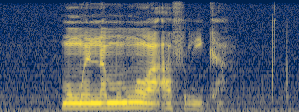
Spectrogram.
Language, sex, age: Venda, male, 25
